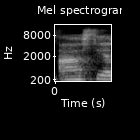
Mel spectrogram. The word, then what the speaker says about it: Assi: pronounce your name because i don't want to pronounce it wrong okay so my whole name is asiya and everyone calls me asi asi love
